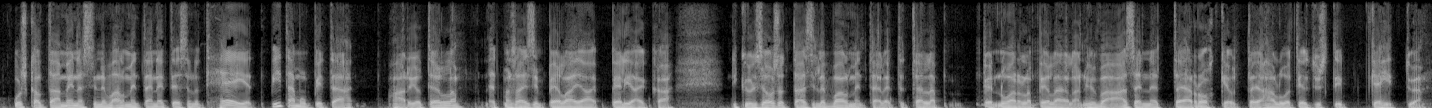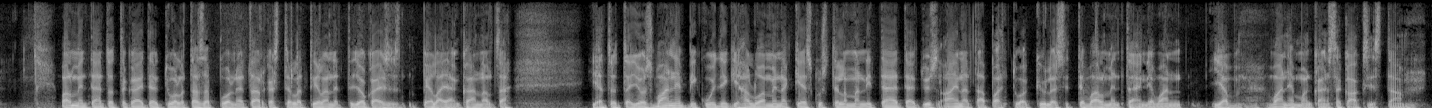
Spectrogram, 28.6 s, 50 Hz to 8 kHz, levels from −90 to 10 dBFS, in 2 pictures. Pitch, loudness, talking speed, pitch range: 95 Hz, -18 LUFS, 150 wpm, 85-105 Hz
